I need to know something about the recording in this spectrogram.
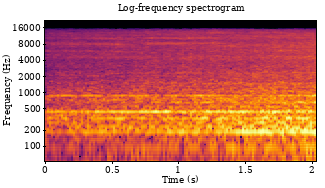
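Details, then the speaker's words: Milesto espresso machine, hot, steam knob shut tight: steady constant hiss as steam keeps pouring out and dripping past the closed knob while the pump draws water; steam valve/knob leaking. "Hai kalau ini posisinya udah panas ini posisinya uap jadi kayak ada bocoran-bocoran uap nah kelihatan kan tuh kayak wap padahal ini posisi tertutupnya harusnya segini namun deres banget uapnya"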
